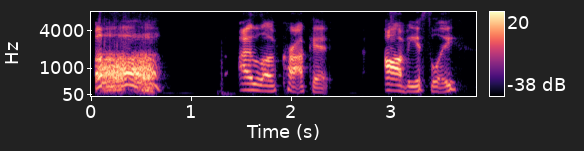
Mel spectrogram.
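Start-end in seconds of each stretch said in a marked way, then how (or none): 0.0-0.7 loud high delighted groan; a swooning ugh; excited groan. Real, not acted. Groaning at Crockett's name.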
